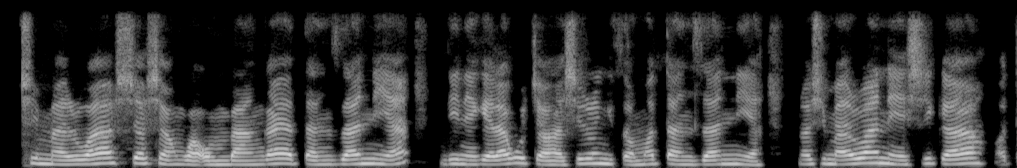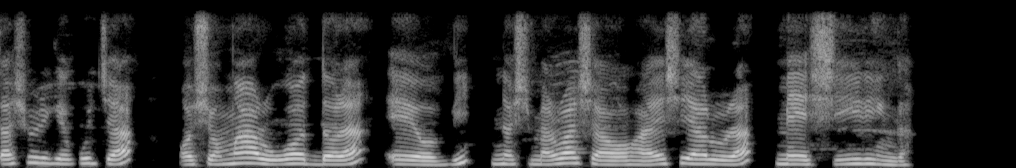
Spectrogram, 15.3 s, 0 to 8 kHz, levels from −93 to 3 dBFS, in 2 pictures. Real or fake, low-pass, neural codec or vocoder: real; 7.2 kHz; none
